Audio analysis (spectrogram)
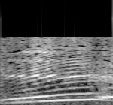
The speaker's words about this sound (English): Back the cow into the closet. Hurry. Come on, bossy. Back. Back.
